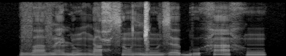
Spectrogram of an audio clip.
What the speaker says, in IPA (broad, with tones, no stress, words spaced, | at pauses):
va˩vɛ̃˥˩ɳɾũ˧ ŋa˩ħ sõ˥ŋ͡ǀũ˩zœ˥˩bu˧ hã˥˩ hũ˩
